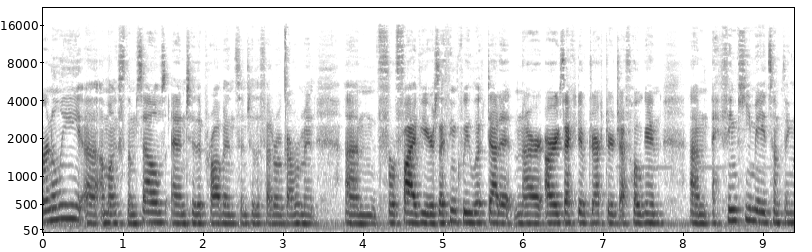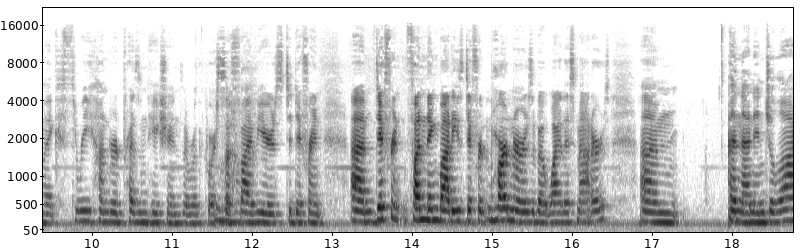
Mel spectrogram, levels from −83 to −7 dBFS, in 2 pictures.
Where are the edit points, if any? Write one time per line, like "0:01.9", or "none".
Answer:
none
